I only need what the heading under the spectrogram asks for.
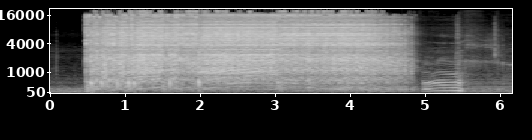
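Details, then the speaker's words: Starter from a 2002 Honda S2000 bench-tested off the car with a battery and jumper cables: a harsh grinding whir spins up then winds down. The car had given a crunch then a vacuum-cleaner whine; the motor is broken internally, not the solenoid. "I would say that's the motor it sounds like something's broken inside"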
